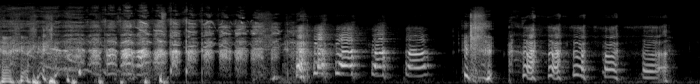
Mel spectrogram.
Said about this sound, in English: He just sniffs the mic mm-hmm. the entire time. There it is.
